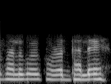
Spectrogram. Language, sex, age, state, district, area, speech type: Assamese, female, 30-45, Assam, Udalguri, urban, conversation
